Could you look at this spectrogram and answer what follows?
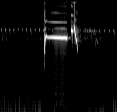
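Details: A single phrase from an actively singing bar-winged prinia, lure material for catching prinias: an abrupt upward sweep into a level, piercing high tone, then a quick rising flick.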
